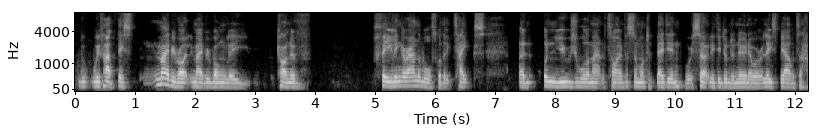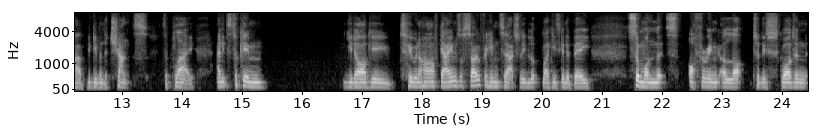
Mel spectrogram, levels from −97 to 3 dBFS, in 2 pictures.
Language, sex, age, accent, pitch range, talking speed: English, male, 20-39, British, 115-130 Hz, 190 wpm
